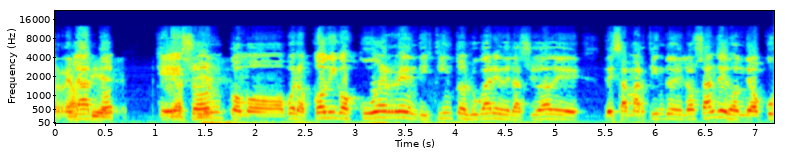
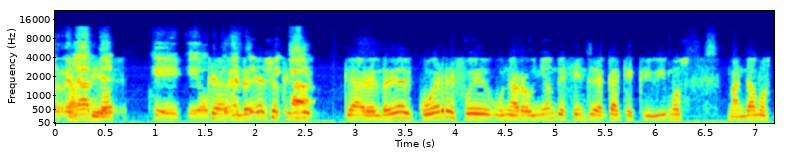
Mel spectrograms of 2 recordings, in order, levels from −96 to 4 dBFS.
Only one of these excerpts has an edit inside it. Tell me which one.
second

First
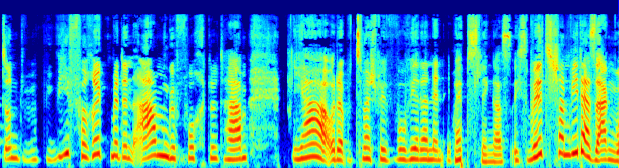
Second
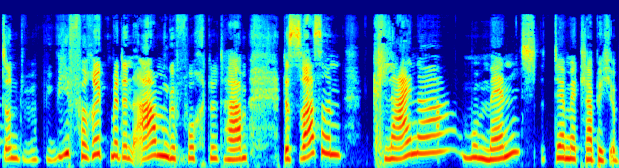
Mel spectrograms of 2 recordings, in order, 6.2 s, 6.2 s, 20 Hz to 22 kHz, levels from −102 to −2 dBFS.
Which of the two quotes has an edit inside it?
first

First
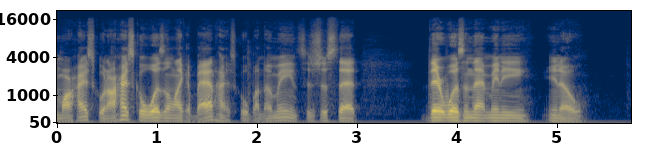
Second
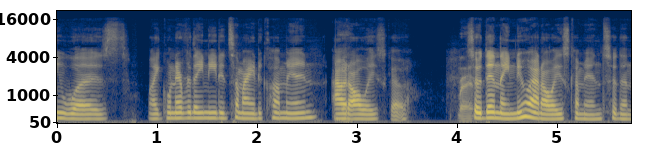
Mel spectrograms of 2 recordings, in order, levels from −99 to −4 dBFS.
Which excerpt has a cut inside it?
second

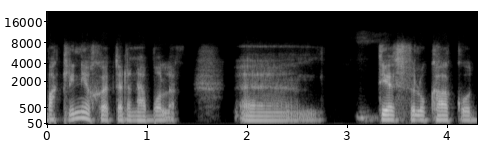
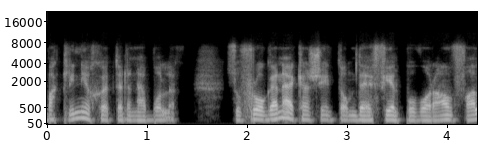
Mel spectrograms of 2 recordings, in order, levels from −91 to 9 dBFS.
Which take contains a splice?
first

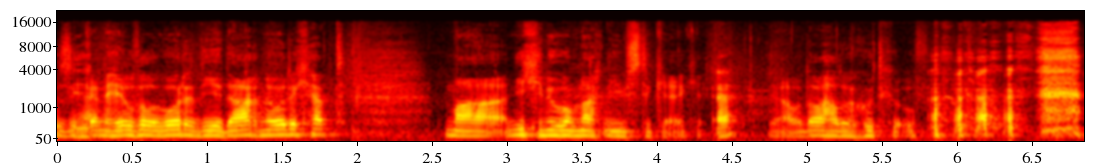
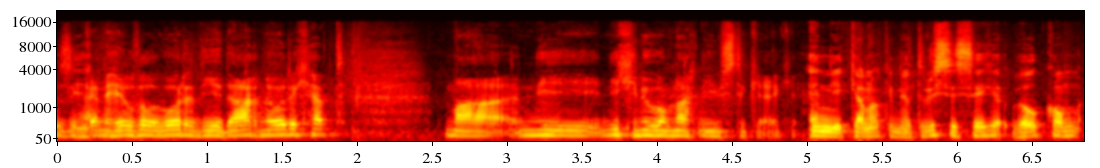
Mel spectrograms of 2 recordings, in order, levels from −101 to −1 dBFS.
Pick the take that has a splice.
first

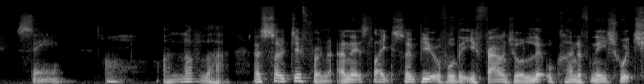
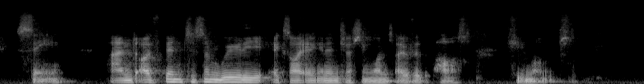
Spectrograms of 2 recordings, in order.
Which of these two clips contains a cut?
first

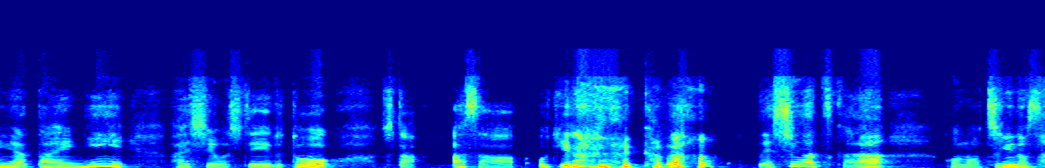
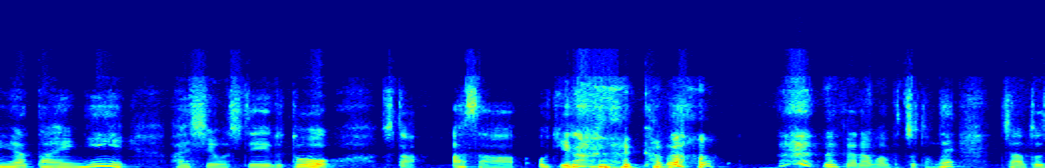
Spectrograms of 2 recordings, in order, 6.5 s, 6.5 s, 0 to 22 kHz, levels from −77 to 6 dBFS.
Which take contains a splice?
first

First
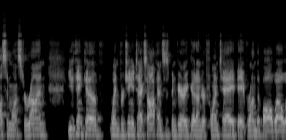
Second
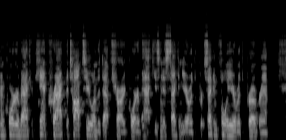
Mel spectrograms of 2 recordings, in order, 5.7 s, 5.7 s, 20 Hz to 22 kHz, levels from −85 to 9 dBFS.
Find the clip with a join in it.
second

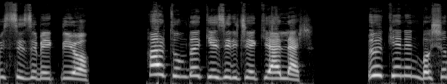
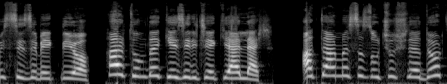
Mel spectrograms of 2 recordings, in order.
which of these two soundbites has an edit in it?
second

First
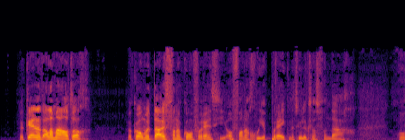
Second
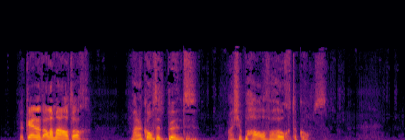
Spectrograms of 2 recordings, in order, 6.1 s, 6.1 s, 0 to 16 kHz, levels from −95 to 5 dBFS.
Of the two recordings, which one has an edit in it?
second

